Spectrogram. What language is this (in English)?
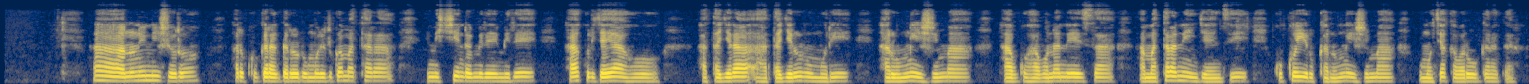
Kinyarwanda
